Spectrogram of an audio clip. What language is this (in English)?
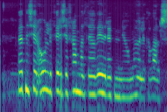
Icelandic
